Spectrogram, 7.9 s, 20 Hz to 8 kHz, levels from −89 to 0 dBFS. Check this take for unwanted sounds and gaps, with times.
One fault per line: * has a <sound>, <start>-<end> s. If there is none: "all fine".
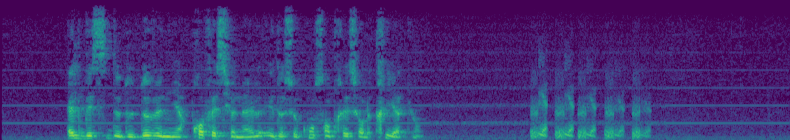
* has a laugh, 5.3-6.5 s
